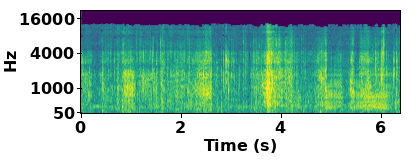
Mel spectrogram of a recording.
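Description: Footsteps of dogs and a person crunching and scraping through packed snow on wooden boardwalk planks, a string of uneven crunches, the loudest a little before the middle.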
